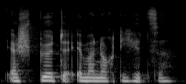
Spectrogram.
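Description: Storyteller, woman, calm and measured, lowish voice. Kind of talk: storybook narration.

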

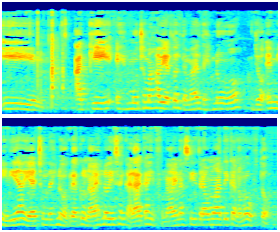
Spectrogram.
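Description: Casting: woman, Venezuelan Caribbean Spanish accent, mid-pitched, informal and slangy storyteller in casual conversation, slight background noise. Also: fairly even intonation, fast talker. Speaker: podcast guest, actress and model. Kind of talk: casual chat, telling own story.

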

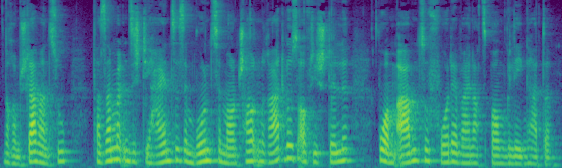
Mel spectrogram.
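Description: A woman reading a children's Christmas story aloud in a lively, expressive way. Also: on the low side, brisk.

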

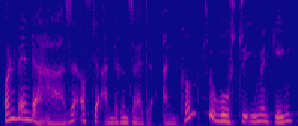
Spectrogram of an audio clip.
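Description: A man's voice: medium pitch, big pitch swings, moderate pace, dark tone, exaggerated voice. A man voicing a crafty, stubborn hedgehog who is bossy and blunt, in a fairy tale reading. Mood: gruff. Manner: blunt, gruff and sly.

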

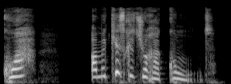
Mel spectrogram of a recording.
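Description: A woman doing a fussing, high-pitched animal mother. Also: expressive, moderate pace, darkish tone, husky, no room sound, studio quality.

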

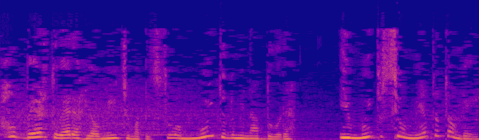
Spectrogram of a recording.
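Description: In a radio soap opera, an actress plays a troubled widow, speaking earnestly and respectfully as she tries to be understood. Her fairly high voice is very animated and dark in tone, moving at a moderate pace over background music.

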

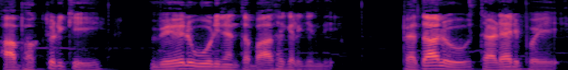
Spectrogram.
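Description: A man reading a short story aloud as narrator, telling it in a measured, expressive way. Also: lowish voice.

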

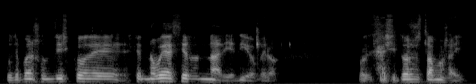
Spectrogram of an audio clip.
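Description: A man's voice: mid-range voice, fast talker. Slangy Spanish man talking music production. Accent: Spain Spanish. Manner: chatty, informal, emphatic, peppered with slang. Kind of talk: casual chat.

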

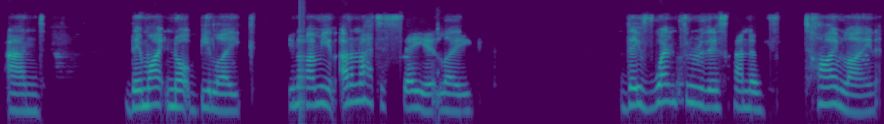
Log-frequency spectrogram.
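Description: A woman whose first language is not English co-hosts an informal explainer, haltingly searching for words as if translating in her head. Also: mid-range voice, clear, resonant tone, no room sound. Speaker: co-host.

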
